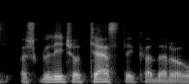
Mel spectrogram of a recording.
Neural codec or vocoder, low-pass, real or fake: codec, 16 kHz, 0.7 kbps, FocalCodec; 7.2 kHz; fake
